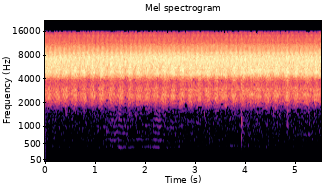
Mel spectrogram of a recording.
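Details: Cicadas in a steady, dense high-pitched buzz with a fine pulsing texture that never breaks, plus faint soft chirps underneath.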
